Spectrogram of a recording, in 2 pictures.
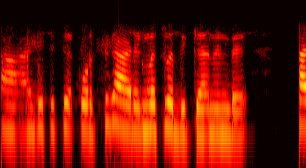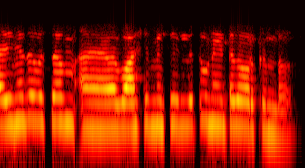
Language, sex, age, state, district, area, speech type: Malayalam, female, 30-45, Kerala, Palakkad, urban, conversation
